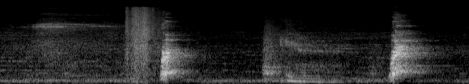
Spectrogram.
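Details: A Bull Terrier barking at its reflection in a mirror gives three sharp, loud barks about a second apart, with a faint indoor hum behind.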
